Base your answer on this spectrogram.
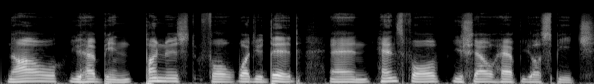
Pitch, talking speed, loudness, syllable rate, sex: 125 Hz, 160 wpm, -17 LUFS, 3.9 syllables/s, male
